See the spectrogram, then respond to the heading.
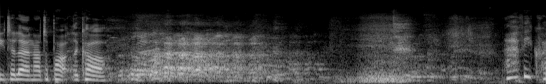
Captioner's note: laughter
